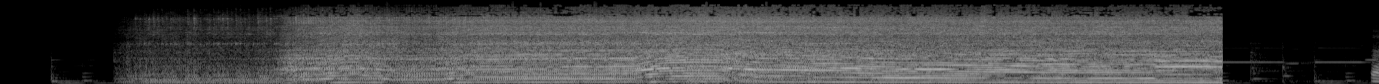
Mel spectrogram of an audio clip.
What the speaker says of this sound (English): this is a two-stroke running at 1800 RPM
